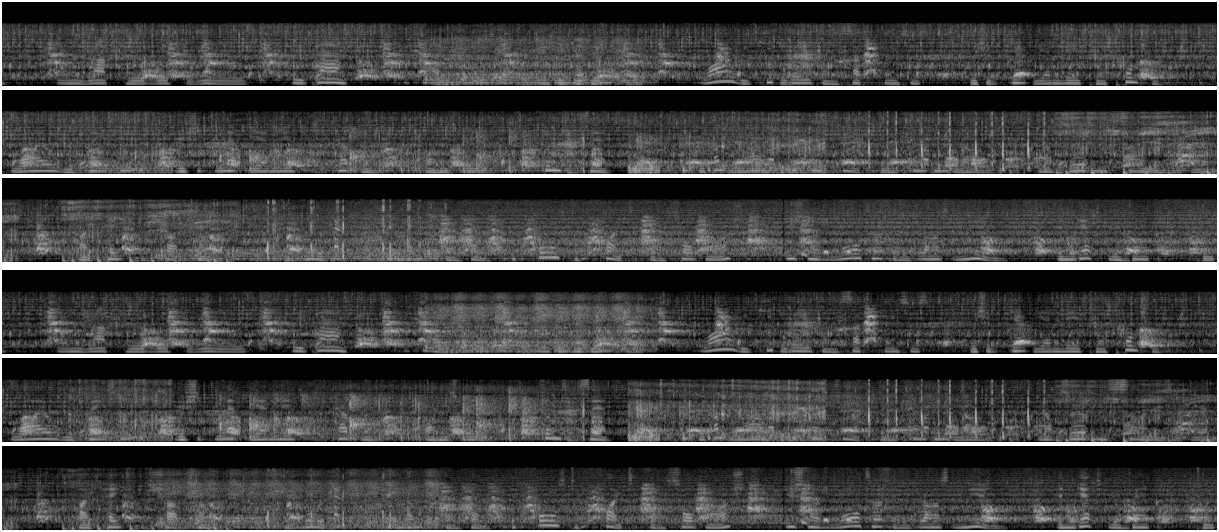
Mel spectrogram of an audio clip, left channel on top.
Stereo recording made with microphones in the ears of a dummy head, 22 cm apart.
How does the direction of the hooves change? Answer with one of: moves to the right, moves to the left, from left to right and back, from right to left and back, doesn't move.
moves to the left.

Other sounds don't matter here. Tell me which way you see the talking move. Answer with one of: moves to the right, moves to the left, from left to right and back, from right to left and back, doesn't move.
moves to the right.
